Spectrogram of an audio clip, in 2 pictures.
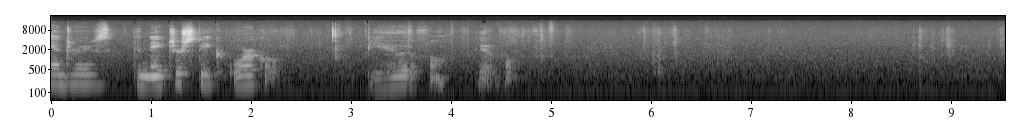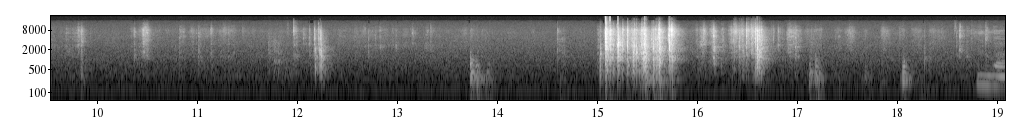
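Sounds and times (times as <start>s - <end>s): cards being shuffled: 3.6s - 5.2s, 5.9s - 6.7s, 8.6s - 13.5s, 15.0s - 19.0s
cards flicking and rustling: 8.6s - 13.5s, 15.0s - 17.3s.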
